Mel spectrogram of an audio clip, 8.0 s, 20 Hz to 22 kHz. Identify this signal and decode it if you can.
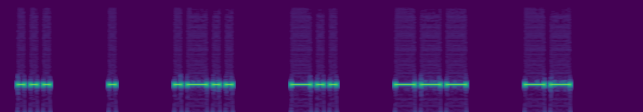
Morse code, heard as a keyed tone, about 15 wpm, spaced as for 8 wpm, 1000 Hz. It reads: SELDOM
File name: qotdfiles / 8wpm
